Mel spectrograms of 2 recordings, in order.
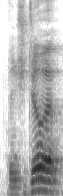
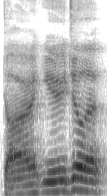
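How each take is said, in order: First: Stern warning. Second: Drawn-out, louder scolding; slow stern warning. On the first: Scolding the barking dog. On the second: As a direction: spell it out, slow and firm. Scolding the dog, slower. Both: Real, not acted.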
